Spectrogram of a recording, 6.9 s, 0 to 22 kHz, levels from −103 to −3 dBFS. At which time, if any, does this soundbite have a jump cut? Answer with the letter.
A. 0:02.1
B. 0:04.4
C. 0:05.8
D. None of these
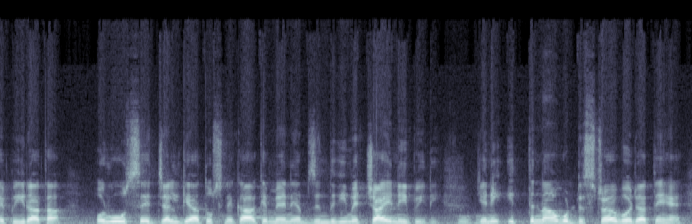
D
